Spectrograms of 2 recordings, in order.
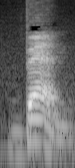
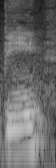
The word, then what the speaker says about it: been: began there have been American pronunciation Ben b-e-e-n we don't say being most Americans don't say Bean we usually say Ben b-e-n there have been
